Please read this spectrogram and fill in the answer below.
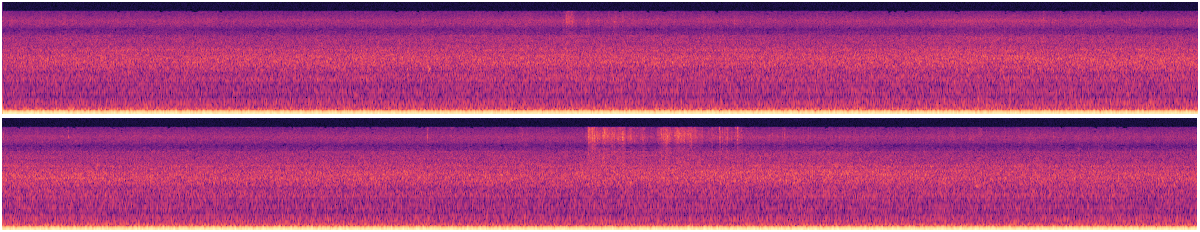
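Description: Steady low drone of a motor running at a constant speed, the pitch never changing.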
